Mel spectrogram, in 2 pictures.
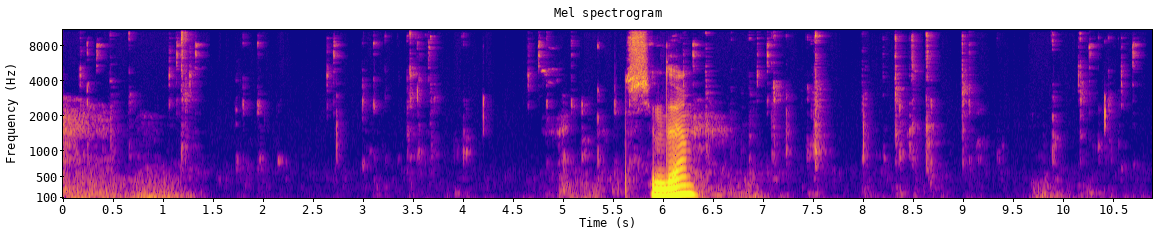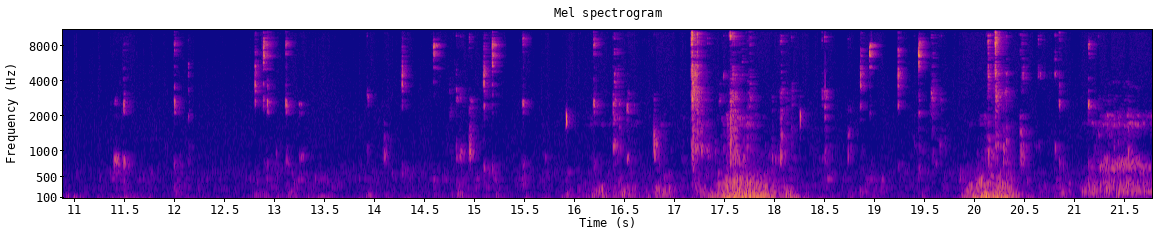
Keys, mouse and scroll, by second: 0.1 drag, 0.5 g, 1.2 click, 1.7 middle drag, 1.9 scroll up 1, 2.0 scroll down 3, 2.6 click, 2.9 scroll up 1, 2.9-3.4 middle drag, 3.4 shift+d, 3.7 g, 4.8 middle drag, 5.0 scroll down 1, 5.1-5.4 scroll up 1, 5.4-5.9 middle drag, 5.9 g, 6.5 g, 7.1 scroll up 1, 7.3 r, 8.6-9.0 middle drag, 9.0-9.6 scroll up 1, 9.6 g, 10.2 g, 11.1 scroll up 1, 11.3 scroll down 3, 11.4-12.0 middle drag, 12.0 g, 12.9-13.2 middle drag, 13.2-13.8 scroll up 3, 13.8 g, 14.7 g, 15.4-16.2 middle drag, 16.2-16.6 scroll down 1, 16.6 KP_1, 17.0-17.3 scroll up 1, 17.3 z, 17.8 g, 19.2 click, 20.8-21.3 middle drag, 21.3 scroll down 1, 21.3 z.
